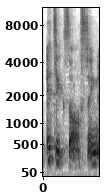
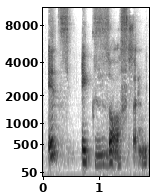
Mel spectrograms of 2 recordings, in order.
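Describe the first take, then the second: First: Said in the usual way. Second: Slow, weary emphasis. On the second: Real, not acted.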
